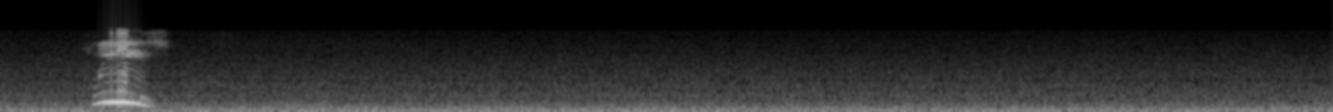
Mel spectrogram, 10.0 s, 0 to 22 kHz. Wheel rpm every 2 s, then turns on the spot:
0, 0, 0, 0, 0.
none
